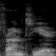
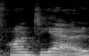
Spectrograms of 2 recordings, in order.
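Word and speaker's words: Frontière: that the Flying Scotsman transmogrified, well, Video Sans Frontier transmogrified into the Flying Scotsman, and I kept mispronouncing it. I was pronouncing it Frontier, which it wouldn't. It's not, because if it was Frontier, then it would be Fortier.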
